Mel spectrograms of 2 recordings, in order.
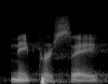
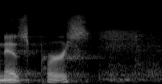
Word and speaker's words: Nez Perce: the same time, and we in North America mispronounce the name, it should be Nez Perce, but I will call them Nez Perce.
